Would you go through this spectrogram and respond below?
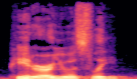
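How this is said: It sounds gentle, disappointed and yearning. The speaker longs for sympathy and help. The speaker calls it right. "very understanding... great disappointment... a yearning"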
